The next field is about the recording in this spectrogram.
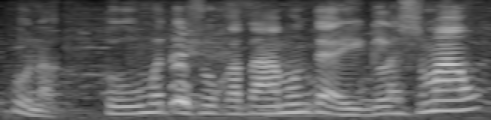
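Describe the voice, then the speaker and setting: A woman's voice: fairly low pitch, lively intonation, a little fast, pushed and bright, soft background music. A woman playing a cheeky, nagging young relative in a comic radio drama. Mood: exasperated.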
